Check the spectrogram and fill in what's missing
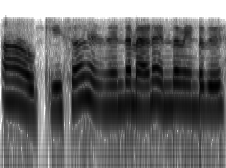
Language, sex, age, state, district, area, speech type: Malayalam, female, 18-30, Kerala, Kozhikode, rural, conversation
